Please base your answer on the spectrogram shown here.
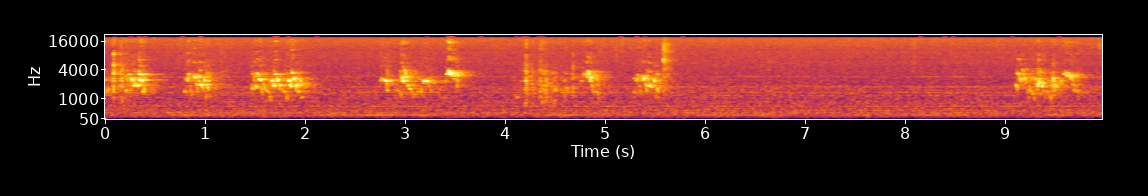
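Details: Bird chirps come in bursts for the first six seconds, then fall quiet before a final twittering phrase; a soft low hum continues.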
